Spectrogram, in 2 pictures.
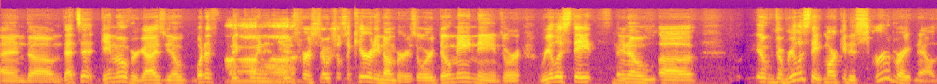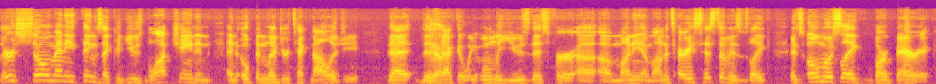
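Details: Adult male speaker; ordinary speech.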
